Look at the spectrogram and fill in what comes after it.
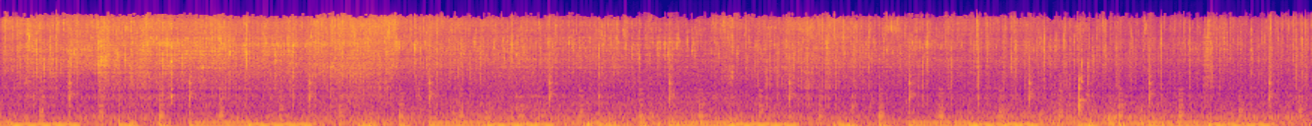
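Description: Fish fingers sizzling as they fry in butter in a non-stick frying pan, with a fork clicking against the pan as they are turned. A repeating low bass line of background music runs underneath.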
